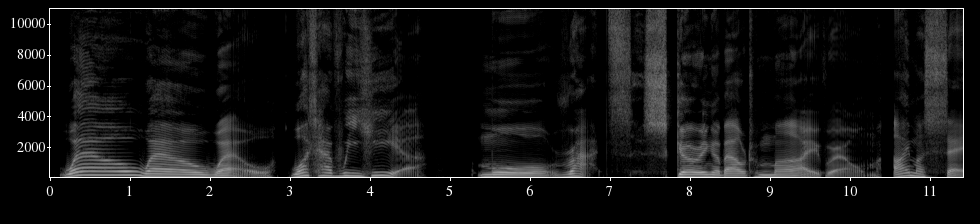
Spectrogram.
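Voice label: evil villain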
